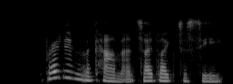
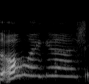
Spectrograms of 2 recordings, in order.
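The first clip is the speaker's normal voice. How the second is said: swooning fan. Retold or imitated. Fan gushing about Paul.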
